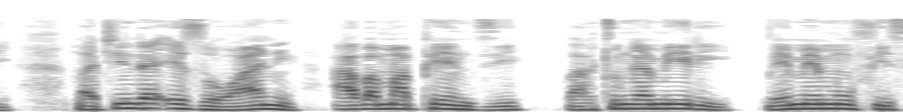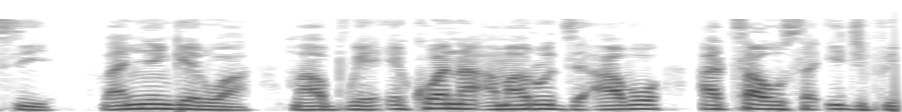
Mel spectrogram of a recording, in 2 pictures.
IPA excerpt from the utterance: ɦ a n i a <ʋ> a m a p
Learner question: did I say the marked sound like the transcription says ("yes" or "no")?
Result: yes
